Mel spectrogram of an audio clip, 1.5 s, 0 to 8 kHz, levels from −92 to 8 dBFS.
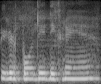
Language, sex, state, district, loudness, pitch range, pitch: Hindi, female, Uttar Pradesh, Shamli, -16 LUFS, 195-205 Hz, 205 Hz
